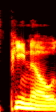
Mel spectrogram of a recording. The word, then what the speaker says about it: Pineault: It's Pineault, like the wine.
